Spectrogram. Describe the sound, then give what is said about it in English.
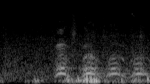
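A dog barks several times in quick succession at someone walking past its beachfront on a rocky beach, the barks fairly faint over soft outdoor background noise, with no talking. “This dog I knew wasn't going to like me walking by his little beachfront.”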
